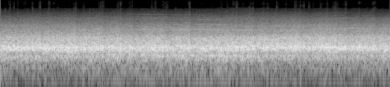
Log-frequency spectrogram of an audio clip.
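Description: A stadium football crowd roars steadily for a Cristiano Ronaldo step-over, a dense, even wash of cheering that stays loud and unbroken throughout, heard from within the stands with no distinct voices.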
